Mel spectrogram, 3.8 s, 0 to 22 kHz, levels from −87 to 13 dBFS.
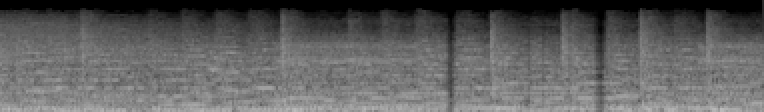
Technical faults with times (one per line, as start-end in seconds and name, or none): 2.23-3.05 repeated stalls (stutter)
